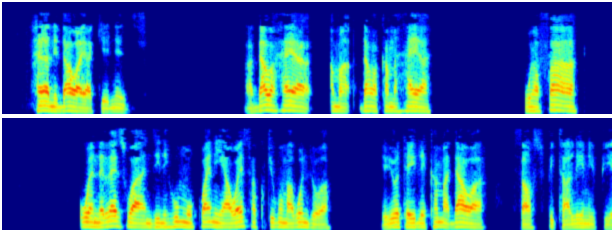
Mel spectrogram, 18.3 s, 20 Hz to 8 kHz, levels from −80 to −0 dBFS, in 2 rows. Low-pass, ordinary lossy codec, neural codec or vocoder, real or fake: 7.2 kHz; MP3, 24 kbps; codec, 16 kHz, 1.1 kbps, Voila-Tokenizer; fake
